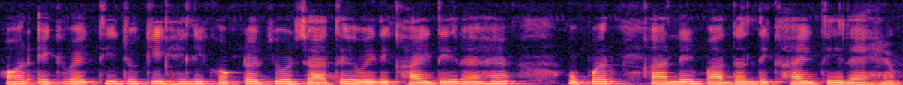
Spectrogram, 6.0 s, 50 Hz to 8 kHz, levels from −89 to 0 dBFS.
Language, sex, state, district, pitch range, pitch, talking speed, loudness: Hindi, male, Chhattisgarh, Raipur, 175-185 Hz, 180 Hz, 210 wpm, -14 LUFS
